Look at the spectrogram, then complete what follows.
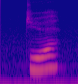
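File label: "jue", Chinese, second tone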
